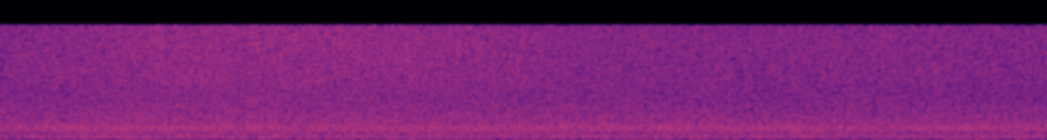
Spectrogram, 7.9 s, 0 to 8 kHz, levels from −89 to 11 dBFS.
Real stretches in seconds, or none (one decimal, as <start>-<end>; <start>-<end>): 0.0-7.9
